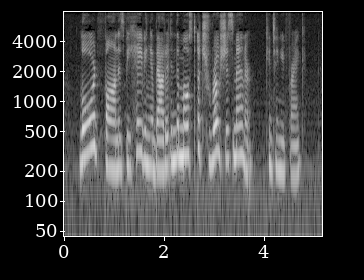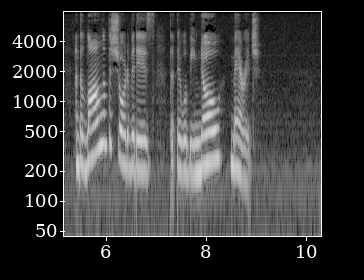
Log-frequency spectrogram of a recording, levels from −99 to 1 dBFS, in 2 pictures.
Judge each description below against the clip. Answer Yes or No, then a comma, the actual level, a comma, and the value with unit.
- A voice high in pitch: Yes, high, 230 Hz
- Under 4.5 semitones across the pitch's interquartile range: No, average, 4.9 semitones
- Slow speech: No, average, 165 wpm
